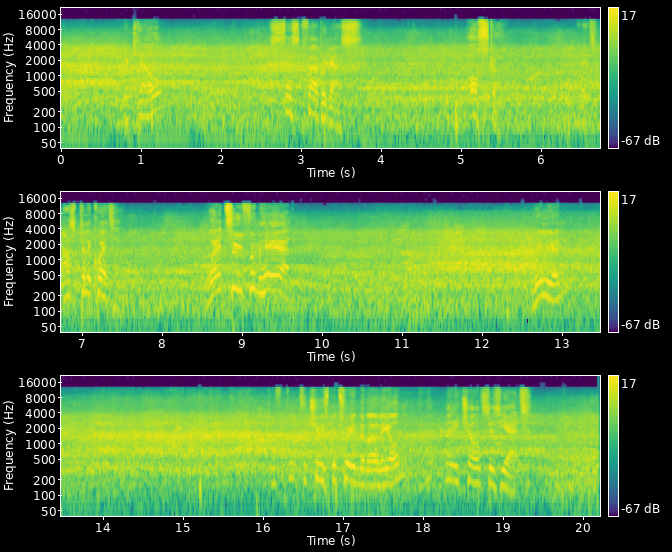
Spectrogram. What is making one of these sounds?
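A football is kicked with sharp thuds now and then.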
